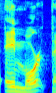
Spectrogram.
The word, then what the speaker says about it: Amorth: Yeah, I think it's Amorth. The H is silent.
